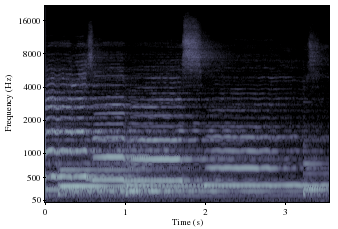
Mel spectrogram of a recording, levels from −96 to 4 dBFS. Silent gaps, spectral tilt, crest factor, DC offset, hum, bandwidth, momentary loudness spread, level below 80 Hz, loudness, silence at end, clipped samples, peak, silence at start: none; -5 dB/octave; 14 dB; under 0.1%; none; 15 kHz; 8 LU; -72 dBFS; -34 LUFS; 0 s; under 0.1%; -20 dBFS; 0 s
